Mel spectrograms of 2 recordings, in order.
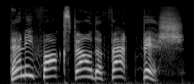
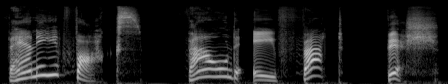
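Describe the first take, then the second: First: It is said very fast. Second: It is said at a normal pace.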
